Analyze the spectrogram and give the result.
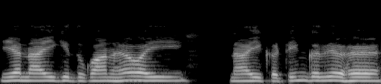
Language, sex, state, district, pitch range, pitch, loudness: Marwari, male, Rajasthan, Churu, 165-175 Hz, 175 Hz, -22 LUFS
